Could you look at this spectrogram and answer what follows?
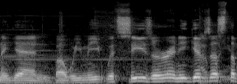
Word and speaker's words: Caesar: lives no I'm not saying his name like kaisar that's stupid it's pronounced Caesar this is a lot of walking what's your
